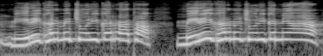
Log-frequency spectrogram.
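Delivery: high, indignant acted rant; outraged scolding. [name] scolds the thief she beats, acted outrage.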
